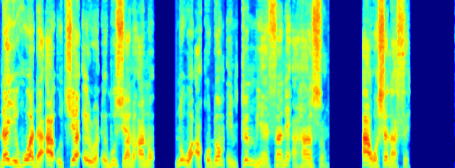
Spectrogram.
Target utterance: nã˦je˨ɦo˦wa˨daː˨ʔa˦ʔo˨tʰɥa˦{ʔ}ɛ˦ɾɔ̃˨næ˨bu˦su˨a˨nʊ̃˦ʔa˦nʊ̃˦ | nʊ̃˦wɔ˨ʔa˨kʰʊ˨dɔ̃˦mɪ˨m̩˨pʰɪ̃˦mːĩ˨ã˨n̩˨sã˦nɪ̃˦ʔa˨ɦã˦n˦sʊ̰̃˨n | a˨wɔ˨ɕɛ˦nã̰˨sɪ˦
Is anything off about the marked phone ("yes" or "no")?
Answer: no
